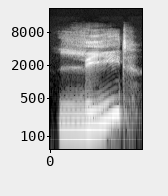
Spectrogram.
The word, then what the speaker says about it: lead: So notice the pronunciation change. I lead you, but my boss led us to victory in the past.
